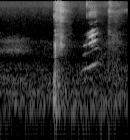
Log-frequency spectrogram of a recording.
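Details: Sneezing in a person who has been sneezing all morning: one sudden short burst over room noise, followed by a brief high-pitched vocal sound, fitting a small sneeze.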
